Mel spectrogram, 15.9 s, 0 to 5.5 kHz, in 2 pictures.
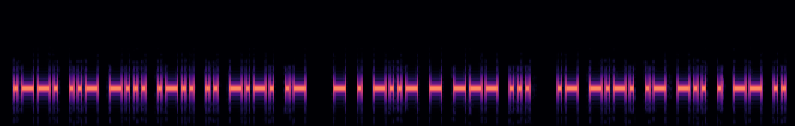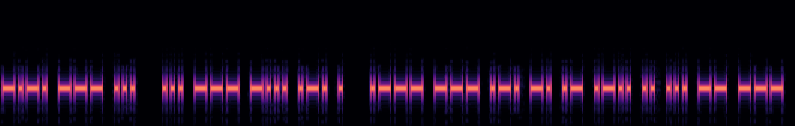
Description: Morse code, heard as a keyed tone, about 30 wpm, 800 Hz. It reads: PUBLICA TEXTOS ACADEMICOS SOBRE JORNALISMO
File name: audios / portugais / portugais texte en clair 1 vitesse 30 mots minutes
